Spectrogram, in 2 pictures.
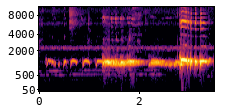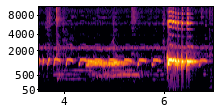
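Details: Local zebra dove (perkutut) in lively song, recorded for use as a trapping lure: runs of short hooked coo notes that build into rolling, purring trills, with bright bursts near three and six seconds over a faint steady background whine.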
